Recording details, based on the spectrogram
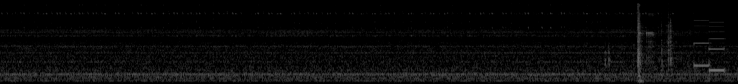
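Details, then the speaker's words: Old laptop hard drive on an EZ-Gig adapter, not being recognized by Windows: steady high-pitched whine with a couple of sharp chirps near the end; drive sounds like it is dying, cause unknown. "Got one more trick up my sleeve before I give up on this drive that sounds like a dying pig."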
